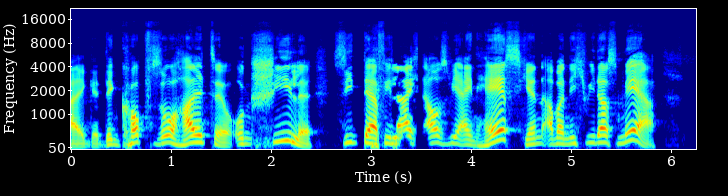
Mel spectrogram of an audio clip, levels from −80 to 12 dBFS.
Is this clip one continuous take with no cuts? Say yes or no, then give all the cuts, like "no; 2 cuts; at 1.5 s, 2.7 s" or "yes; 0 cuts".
no; 2 cuts; at 1.8 s, 3.1 s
